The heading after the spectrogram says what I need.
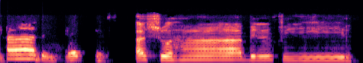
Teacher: नहीं, शीन निकल रहा है, शीन की आवाज नहीं आए, स्वाद की निकालिए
